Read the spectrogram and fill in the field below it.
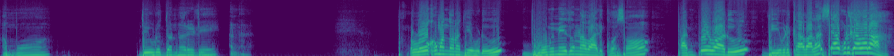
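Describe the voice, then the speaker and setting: Guy preaching to a church crowd, fairly high voice, keeps firing questions at them, dry close sound. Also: animated, a little slow, pauses often, a little mellow, no echo. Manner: questions the congregation directly and teasingly. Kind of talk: sermon. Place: church meeting hall.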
